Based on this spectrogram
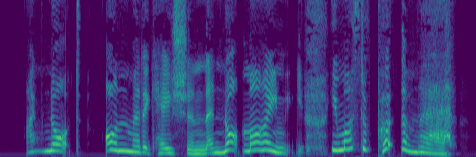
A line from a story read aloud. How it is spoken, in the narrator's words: I cried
